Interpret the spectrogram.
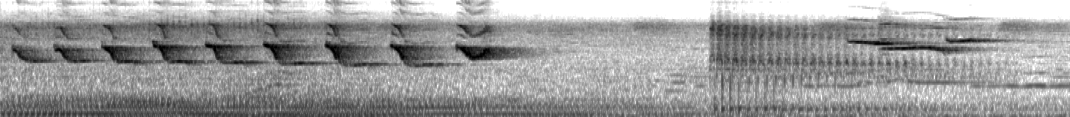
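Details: Kapas tembak bulbul lure call: a fast, regular series of about ten sharp, descending chirps, then a sudden burst of noise and a faint thin whistle.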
